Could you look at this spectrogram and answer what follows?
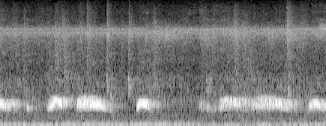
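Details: A spotted dove's mellow coo phrase: two short coos, a long rolling note, a brief coo, then another extended rolling coo, over a faint low rumble and a steady high whine.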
